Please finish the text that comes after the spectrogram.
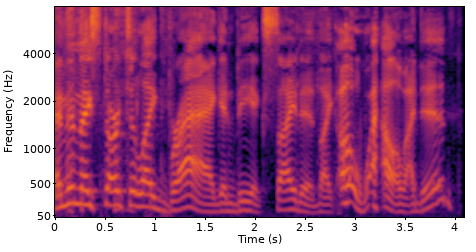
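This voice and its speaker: A middle-aged man hosting a radio talk show in a studio, chatting casually with animated storytelling. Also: measured pace. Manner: animated, lively storytelling with big pitch swings. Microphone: studio microphone.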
